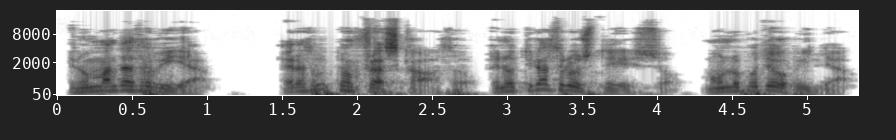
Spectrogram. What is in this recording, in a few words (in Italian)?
"piglia", crespinese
